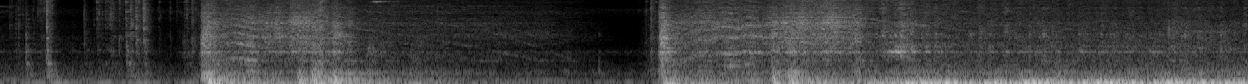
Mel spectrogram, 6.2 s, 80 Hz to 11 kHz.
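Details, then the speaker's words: 1978 Chevy C10 V8 with a 4.3 starter fitted and carburetor adjusted: quick crank catches cleanly after a brief pause and settles into steady deep idle; starts much better. "the starter he put Brian put a a 4.3 uh starter on this it starts so much better so much better"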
